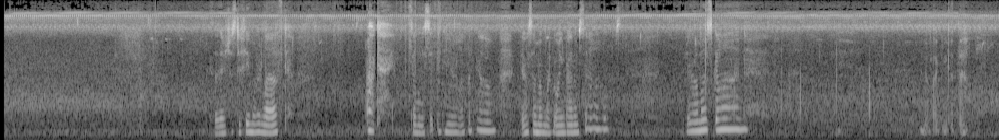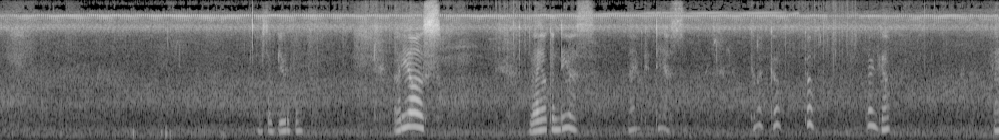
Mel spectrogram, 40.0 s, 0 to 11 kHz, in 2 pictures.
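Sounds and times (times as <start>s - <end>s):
insects trilling: 0.1s - 39.9s.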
